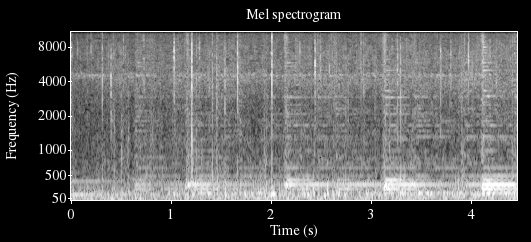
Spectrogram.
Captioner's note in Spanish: Chisporroteos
